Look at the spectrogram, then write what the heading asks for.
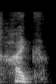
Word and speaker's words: haiku: people English speakers ears, you think what they're saying is hike. Mhm. So one syllable because they they don't the the the oo part of it is just often not pronounced, you know.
